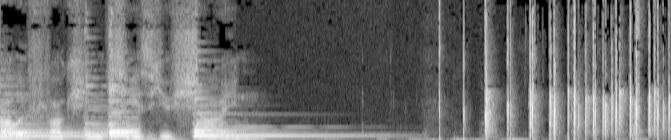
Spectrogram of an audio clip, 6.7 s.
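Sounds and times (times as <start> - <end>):
speech: 0.2 - 2.6
real applause in a café: 4.4 - 6.7.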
